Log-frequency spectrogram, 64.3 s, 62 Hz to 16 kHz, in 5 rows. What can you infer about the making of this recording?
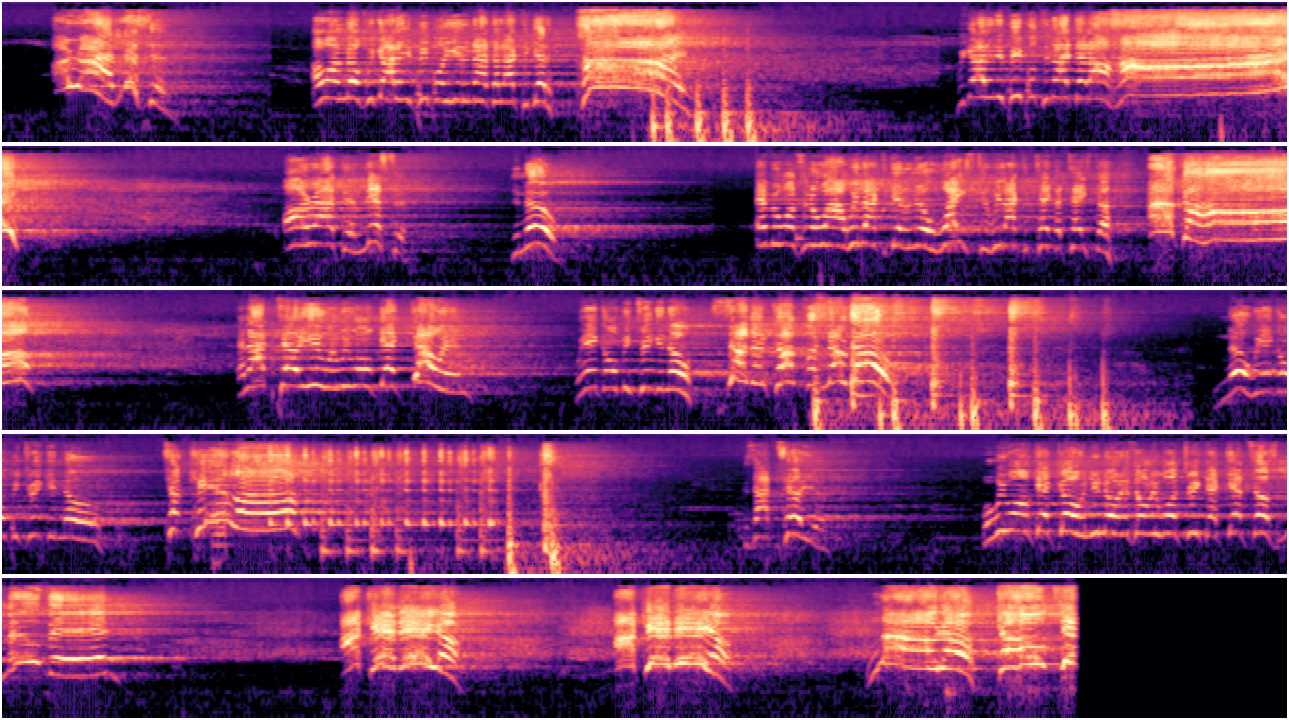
On this day in 1983 KISS performed at the Convention Center in Pine Bluff, Arkansas.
